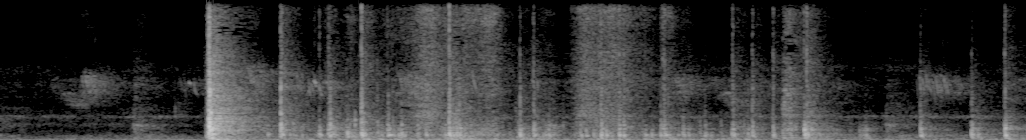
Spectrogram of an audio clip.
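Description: Hard plastic parts click and knock as they are handled.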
